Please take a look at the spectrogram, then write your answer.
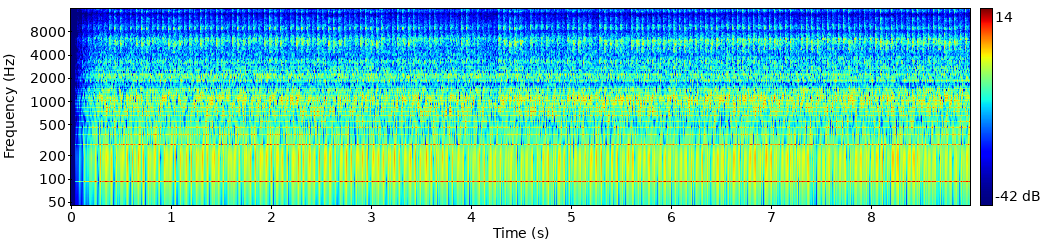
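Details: Blomberg washing machine during the spin cycle, with a loud, steady, engine-like rumble and a fast rhythmic throb throughout. Warranty repair was requested.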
